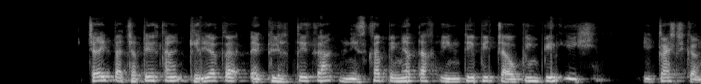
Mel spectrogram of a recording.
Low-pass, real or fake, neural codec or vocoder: 9.9 kHz; fake; codec, 24 kHz, 3 kbps, HILCodec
